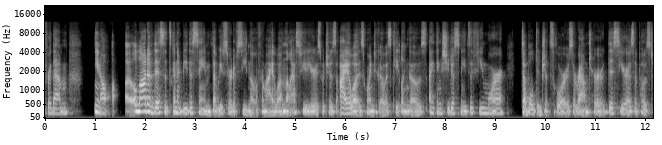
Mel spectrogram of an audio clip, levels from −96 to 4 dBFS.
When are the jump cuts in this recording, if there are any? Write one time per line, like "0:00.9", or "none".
none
